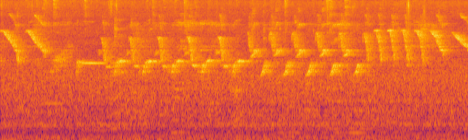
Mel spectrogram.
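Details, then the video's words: Moderately faint canary song made of quick, evenly repeated high chirps and downward-sweeping notes in a continuous chattering run over steady background noise. "canary singing"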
